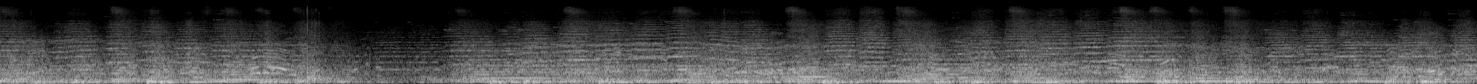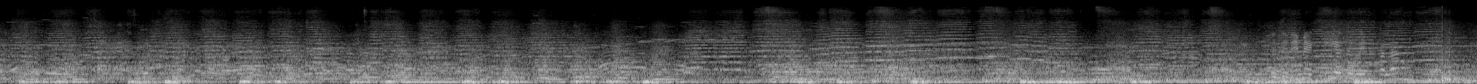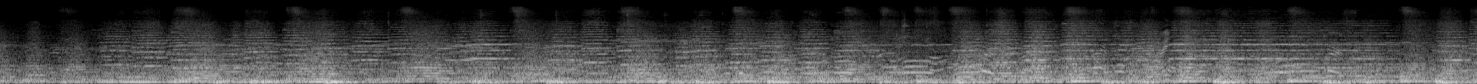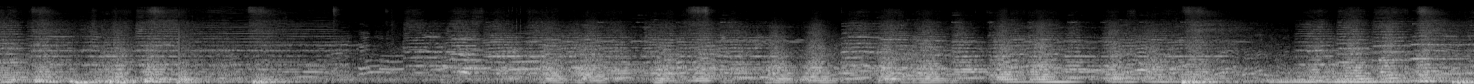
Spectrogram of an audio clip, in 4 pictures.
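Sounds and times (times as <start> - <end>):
brass band playing a march: 0.0 - 59.0
crowd voices: 0.0 - 59.0.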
